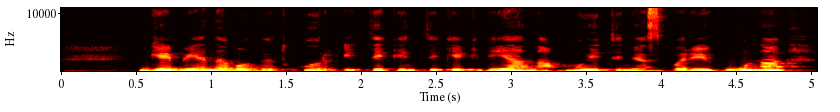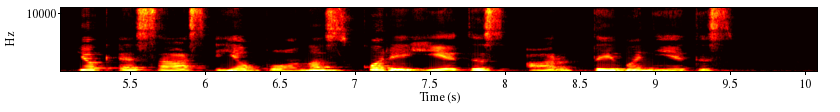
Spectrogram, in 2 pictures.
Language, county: Lithuanian, Kaunas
